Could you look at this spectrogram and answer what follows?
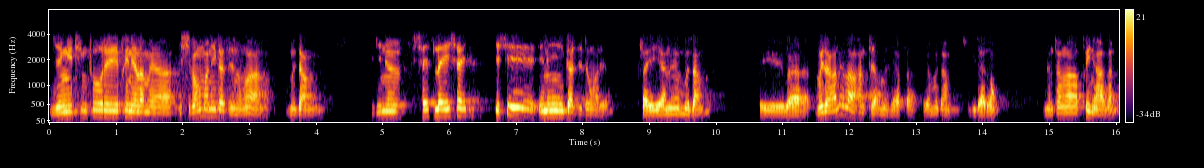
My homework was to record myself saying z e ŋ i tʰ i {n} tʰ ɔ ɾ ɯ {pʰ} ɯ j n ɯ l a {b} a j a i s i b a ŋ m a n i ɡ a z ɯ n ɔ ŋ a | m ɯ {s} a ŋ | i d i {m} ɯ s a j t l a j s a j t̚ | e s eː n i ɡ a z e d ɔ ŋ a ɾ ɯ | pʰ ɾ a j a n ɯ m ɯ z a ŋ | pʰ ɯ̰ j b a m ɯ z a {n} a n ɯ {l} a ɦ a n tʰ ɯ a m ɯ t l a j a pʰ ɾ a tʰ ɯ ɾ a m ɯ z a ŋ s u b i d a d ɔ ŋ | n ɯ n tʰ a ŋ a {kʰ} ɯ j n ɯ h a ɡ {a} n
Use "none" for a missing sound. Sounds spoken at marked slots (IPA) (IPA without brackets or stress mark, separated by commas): ŋ, pʰ, m, z, n, ŋ, l, pʰ, a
